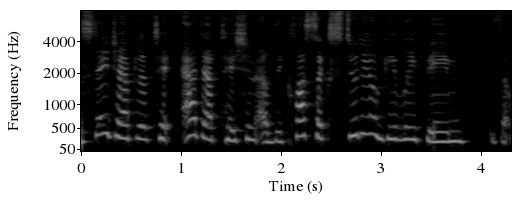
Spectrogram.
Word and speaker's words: Studio Ghibli: She starred in the stage adaptation of the classic Studio Ghibli theme. Is that right? Studio Ghibli? Studio Ghibli, but film is pronounced film.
